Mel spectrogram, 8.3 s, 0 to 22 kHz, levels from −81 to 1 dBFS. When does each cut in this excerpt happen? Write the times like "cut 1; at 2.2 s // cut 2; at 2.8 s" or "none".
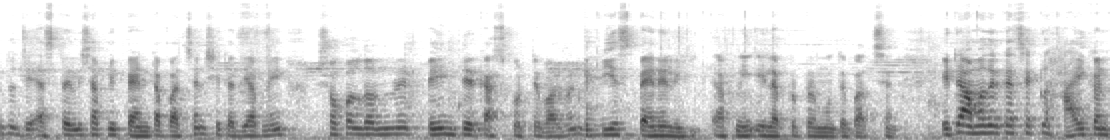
cut 1; at 4.4 s

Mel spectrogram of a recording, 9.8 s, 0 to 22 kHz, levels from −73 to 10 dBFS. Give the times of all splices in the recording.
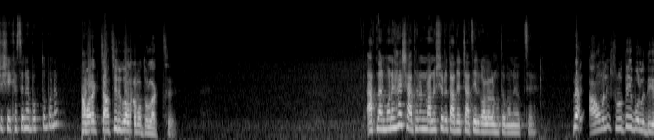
cut 1; at 1.2 s // cut 2; at 8.7 s

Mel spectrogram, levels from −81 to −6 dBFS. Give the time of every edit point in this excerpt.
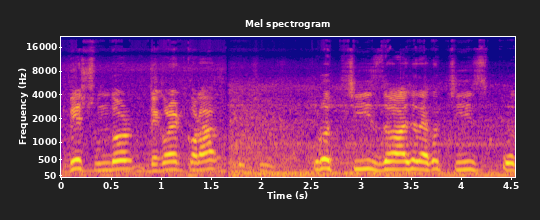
cut 1; at 1.7 s

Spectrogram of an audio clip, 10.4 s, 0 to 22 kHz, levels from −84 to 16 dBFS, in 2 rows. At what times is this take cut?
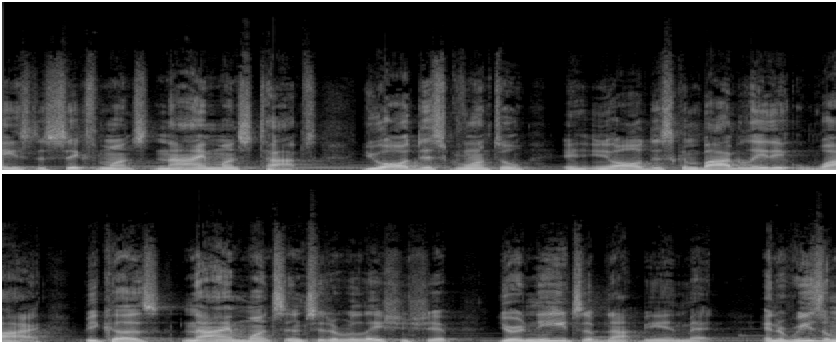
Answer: cut 1; at 3.4 s

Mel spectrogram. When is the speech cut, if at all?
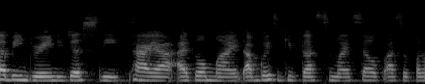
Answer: cut 1; at 1.2 s

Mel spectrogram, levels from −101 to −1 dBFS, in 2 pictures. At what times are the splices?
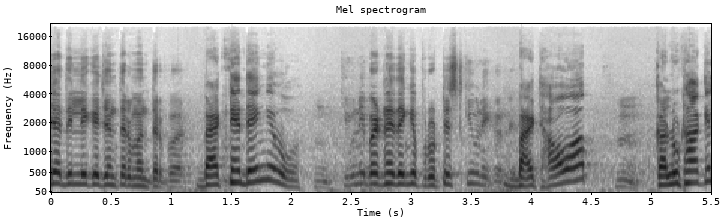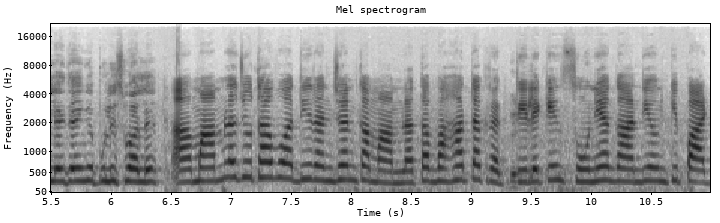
cut 1; at 6.4 s

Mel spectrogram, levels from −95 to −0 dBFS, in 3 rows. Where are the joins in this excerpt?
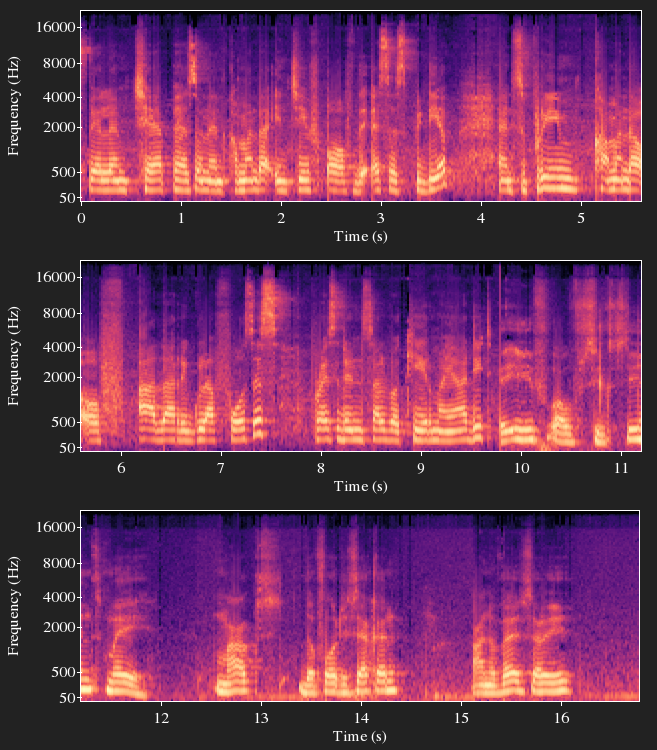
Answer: cut 1; at 9.7 s

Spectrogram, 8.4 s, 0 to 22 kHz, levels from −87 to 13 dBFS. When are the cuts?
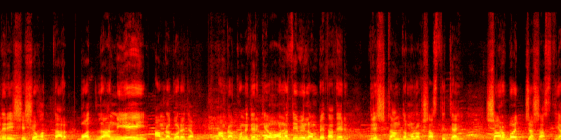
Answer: none

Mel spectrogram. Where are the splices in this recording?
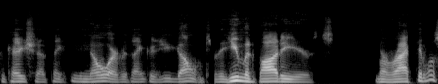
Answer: cut 1; at 2.1 s

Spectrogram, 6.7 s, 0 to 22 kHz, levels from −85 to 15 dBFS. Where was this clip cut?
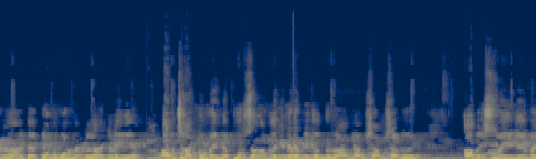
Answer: cut 1; at 1.9 s

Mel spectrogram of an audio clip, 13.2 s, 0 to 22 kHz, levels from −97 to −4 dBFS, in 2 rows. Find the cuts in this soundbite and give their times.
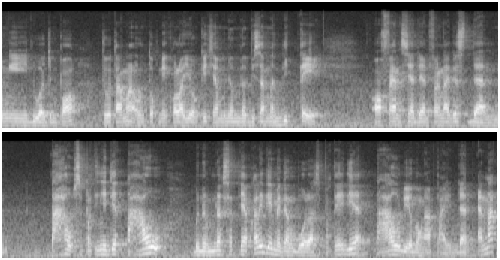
none

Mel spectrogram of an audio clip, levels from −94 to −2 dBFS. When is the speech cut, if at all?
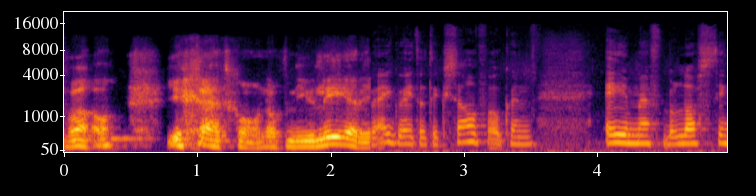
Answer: cut 1; at 2.3 s

